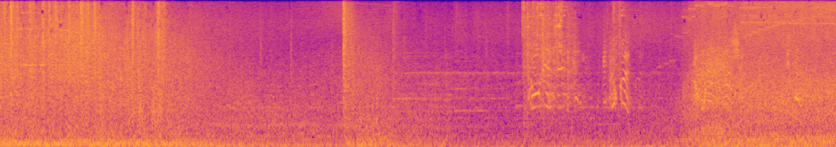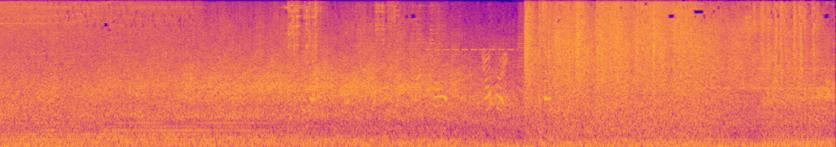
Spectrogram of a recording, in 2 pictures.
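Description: Jet engines roar loudly and steadily.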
